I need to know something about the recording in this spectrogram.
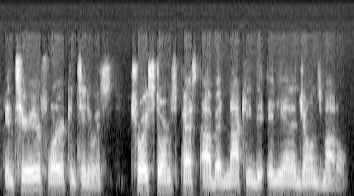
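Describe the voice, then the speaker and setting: A man's voice: medium pitch, normal speed, mellow, no room sound, dull audio. A man reading script stage directions aloud in a plain, matter-of-fact way, with occasional stumbles. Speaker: stage directions reader at a table read.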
